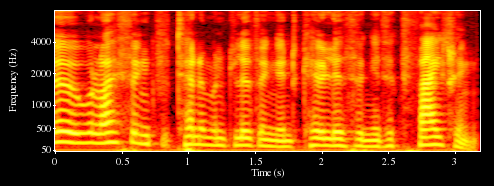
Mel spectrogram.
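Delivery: whiny, lisping, high voice. Explaining how to do impressions, example of Owen Murphy: Owen Murphy impression, lisp and whine. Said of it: "Murphy has a lisp, but he also has a whine in his voice".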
